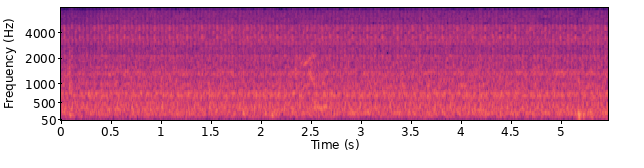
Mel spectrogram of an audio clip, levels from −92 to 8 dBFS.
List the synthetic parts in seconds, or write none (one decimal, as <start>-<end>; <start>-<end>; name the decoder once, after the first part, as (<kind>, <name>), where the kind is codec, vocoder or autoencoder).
none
